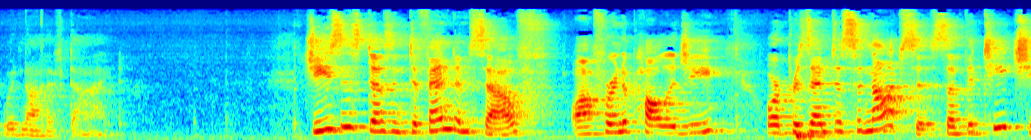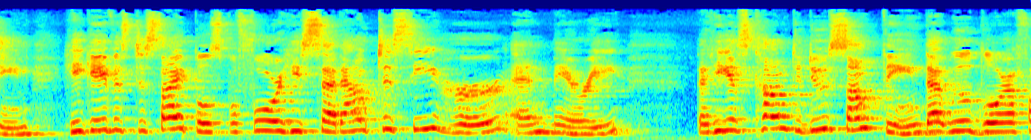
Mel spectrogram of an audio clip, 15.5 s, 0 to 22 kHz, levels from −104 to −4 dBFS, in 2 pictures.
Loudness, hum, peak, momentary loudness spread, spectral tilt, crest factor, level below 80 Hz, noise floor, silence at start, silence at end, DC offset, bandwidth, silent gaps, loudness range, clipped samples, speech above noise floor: -17 LUFS; none; 0 dBFS; 10 LU; -2.5 dB/octave; 18 dB; -56 dBFS; -52 dBFS; 0.05 s; 0 s; under 0.1%; 16.5 kHz; none; 2 LU; under 0.1%; 35 dB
